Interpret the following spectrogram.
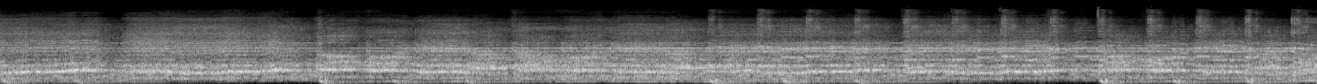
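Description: A concert crowd singing a repeated part together in unison over the band's live music, with low drum beats throughout and cymbal ticks joining in past the middle.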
